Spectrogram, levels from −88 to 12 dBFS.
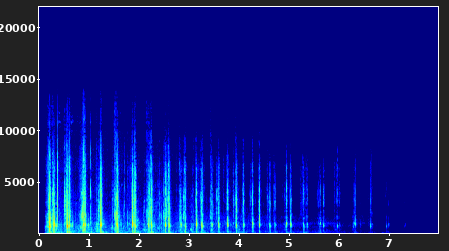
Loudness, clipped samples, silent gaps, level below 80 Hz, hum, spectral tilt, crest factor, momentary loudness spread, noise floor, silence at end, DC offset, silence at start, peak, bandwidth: -30 LUFS; under 0.1%; none; -66 dBFS; none; -3 dB/octave; 32 dB; 21 LU; -74 dBFS; 2.95 s; under 0.1%; 0.15 s; 0 dBFS; 13 kHz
